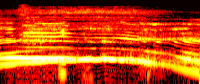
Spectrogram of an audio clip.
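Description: A long howl that rises in pitch, holds, then falls away near the end.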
